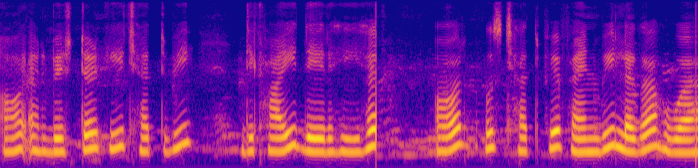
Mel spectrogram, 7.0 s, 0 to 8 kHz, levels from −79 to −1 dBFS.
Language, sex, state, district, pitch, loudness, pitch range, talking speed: Hindi, female, Jharkhand, Palamu, 210 Hz, -15 LUFS, 200-250 Hz, 135 wpm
